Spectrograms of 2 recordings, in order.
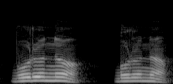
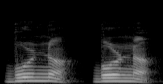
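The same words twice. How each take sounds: First: Burunu with all three vowels kept, bu-ru-nu; wrong full form. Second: Burnu in two syllables, bur-nu; vowel dropped. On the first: Teacher showing the wrong form, no vowel dropped. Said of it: "I'm not saying". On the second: Teacher showing the right form, vowel dropped. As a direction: drop the middle u and say burnu. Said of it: "No, I'm gonna say". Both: Shown as a demonstration.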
